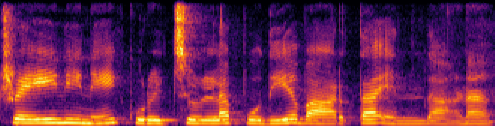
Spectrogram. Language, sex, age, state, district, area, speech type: Malayalam, female, 45-60, Kerala, Palakkad, rural, read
